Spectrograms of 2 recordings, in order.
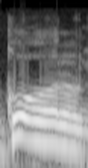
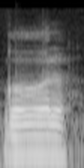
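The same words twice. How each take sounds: First: Higher-pitched mock goal yell; retold shout. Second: Understated imitation of a sleep-talker; sleep-talking echo. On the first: Atar cheers a goal while gaming, retold shout. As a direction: shout it like a gamer scoring. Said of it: "Atar teriak nih". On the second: Sleeping Bayu echoes his friend's shout, mock sleep-talk. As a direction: echo it as if half asleep. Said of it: "si Bayu tuh ngikutin".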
